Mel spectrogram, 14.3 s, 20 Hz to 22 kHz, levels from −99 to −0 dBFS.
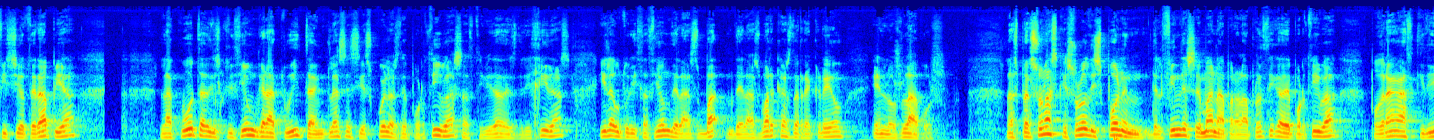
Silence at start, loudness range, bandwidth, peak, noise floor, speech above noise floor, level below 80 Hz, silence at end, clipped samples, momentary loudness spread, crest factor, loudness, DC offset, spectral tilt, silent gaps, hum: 0 s; 4 LU; 17.5 kHz; -8 dBFS; -53 dBFS; 27 dB; -54 dBFS; 0 s; under 0.1%; 10 LU; 18 dB; -27 LUFS; under 0.1%; -6.5 dB/octave; none; none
